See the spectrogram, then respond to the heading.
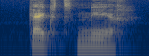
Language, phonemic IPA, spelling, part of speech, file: Dutch, /ˈkɛikt ˈner/, kijkt neer, verb, Nl-kijkt neer.ogg
- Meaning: inflection of neerkijken: 1. second/third-person singular present indicative 2. plural imperative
